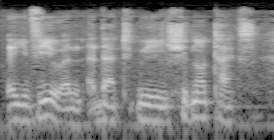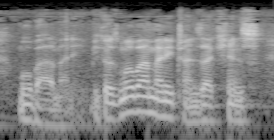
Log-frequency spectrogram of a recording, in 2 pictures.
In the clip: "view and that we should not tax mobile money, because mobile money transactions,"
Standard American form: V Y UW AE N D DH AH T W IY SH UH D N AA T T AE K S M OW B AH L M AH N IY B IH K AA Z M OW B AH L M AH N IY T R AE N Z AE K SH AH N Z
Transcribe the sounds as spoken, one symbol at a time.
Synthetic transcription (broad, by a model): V Y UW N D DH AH T W IY SH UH D N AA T T AE K S M OW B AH L M AH N IY B IH K AA Z M OW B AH L M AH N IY T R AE N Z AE K SH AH N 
